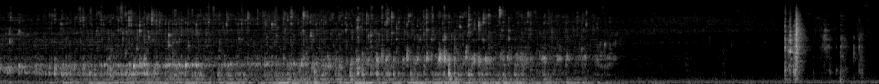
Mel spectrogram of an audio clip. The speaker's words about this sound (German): Ich habe ein Sprudelwasser, das werde ich dir einschenken.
